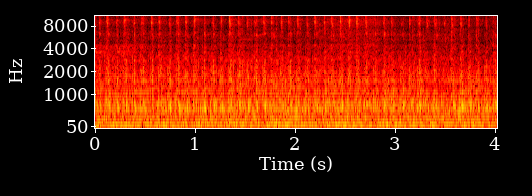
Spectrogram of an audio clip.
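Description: AC servo motor and its coupled DC machine running at about 700 rpm with a steady whir while the load on it is being increased.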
